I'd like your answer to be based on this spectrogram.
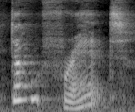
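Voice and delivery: a tiny mouse soothing the bear. Acted. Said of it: "Mouse speaks".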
